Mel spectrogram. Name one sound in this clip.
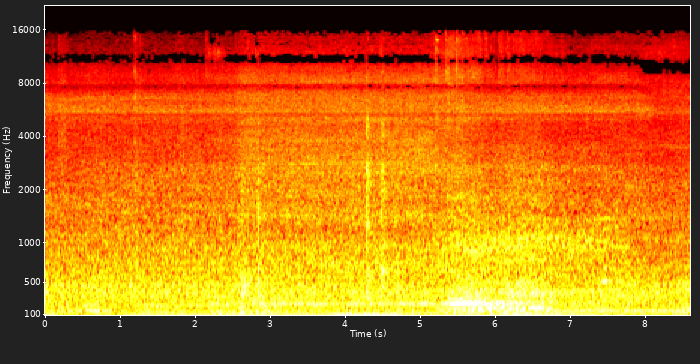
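A fuel pump motor hums steadily.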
